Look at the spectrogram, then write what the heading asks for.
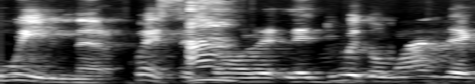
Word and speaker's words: Wilmer: E in realtà Wilmer sarebbe la pronuncia giusta della V doppia in inglese. Okay. Wilmer è all'italiana, sì.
